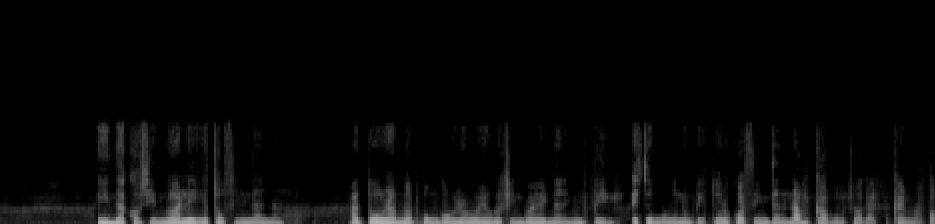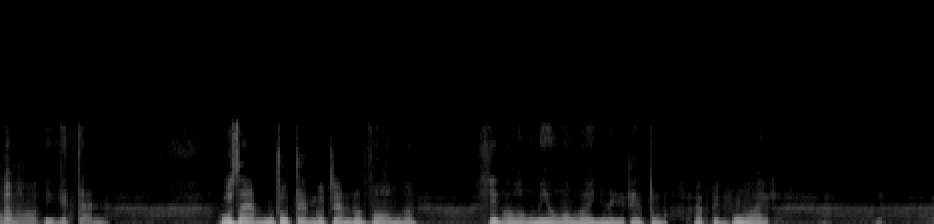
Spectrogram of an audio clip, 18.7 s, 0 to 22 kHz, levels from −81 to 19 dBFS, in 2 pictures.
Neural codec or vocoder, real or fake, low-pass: codec, 16 kHz in and 24 kHz out, 0.4 kbps, LongCat-Audio-Codec, four codebook decoder; fake; 9.9 kHz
